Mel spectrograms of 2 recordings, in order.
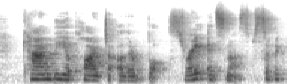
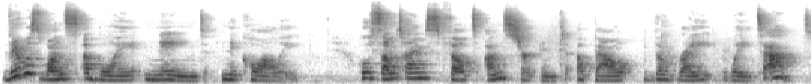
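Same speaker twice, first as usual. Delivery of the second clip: story narration; 2 semitones higher, 5 dB louder than usual. A narrator's reading. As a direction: clear storytelling voice for children. Teacher reads picture book aloud.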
